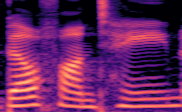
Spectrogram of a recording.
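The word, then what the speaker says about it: Bellefontaine: It depends on who you are. If you're from Belle Fountain, it's Belle Fountain. That's how you say it. I have people say Belle Fontaine. I think that's a nice way of saying it, but I think the feeling of Belle Fountain is definitely Belle Fountain.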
